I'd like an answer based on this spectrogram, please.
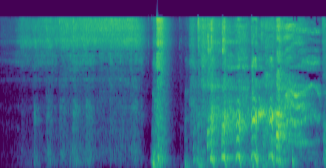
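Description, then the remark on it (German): A person slurps a drink with a steady, hissing suck for a couple of seconds, then chokes on it in a sudden sputtering burst, followed by a stretch of lively laughter. “Ich trinke mal kurz was. Ihr hört hier ein paar Schlürfgeräusche so.”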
